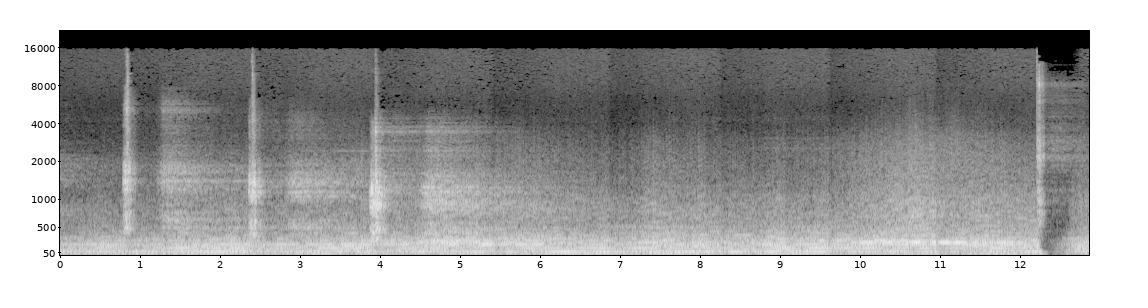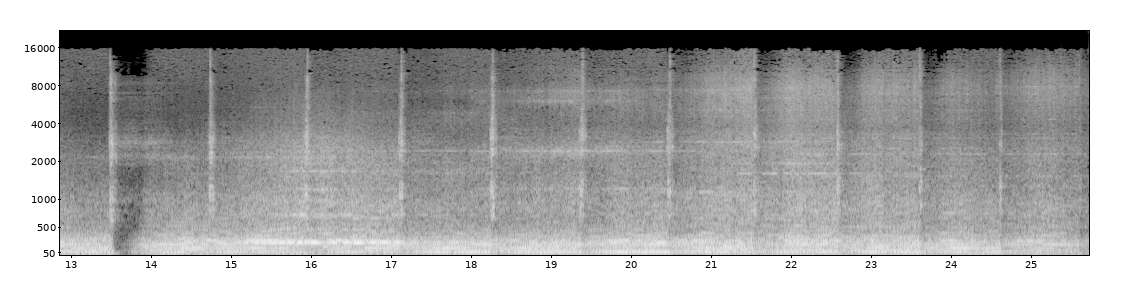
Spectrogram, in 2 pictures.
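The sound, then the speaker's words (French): Video game soundtrack music intensifying as the player approaches an enemy or an important point in the game: a loud, steady low rumbling drone with sharp percussive hits that grow more frequent after two brief cut-outs midway, the music's tempo rising. No one speaks. “Et là, vous remarquez que euh, le son monte, en fait, ce qui se passe dans cette phase de jeu, vous voyez pas, mais vous entendez.”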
